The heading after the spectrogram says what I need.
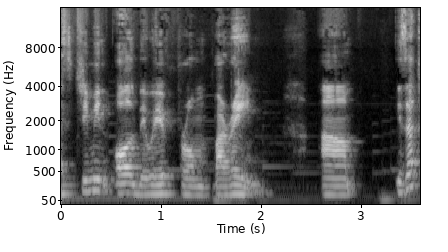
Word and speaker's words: Bahrain: today we are streaming all the way from Bahrain um is that how I say it is that how you say it lady POS how I say it correctly Perfecto it's called baharin Bahar yeah bah yeah that one baharin baharin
